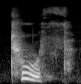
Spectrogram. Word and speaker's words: tooth: so you have tooth just pay attention how I pronounce that tooth so you have to for the th sound at the end of the word so you have to put your tongue between your teeth and say tooth and the plural so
